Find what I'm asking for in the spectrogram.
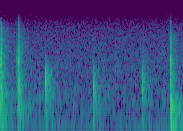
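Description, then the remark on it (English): A library door being opened: a handful of short clicks and knocks from the latch and handle, spaced irregularly over a few seconds, fairly quiet with no voices. “This must be the library. Try the door,”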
